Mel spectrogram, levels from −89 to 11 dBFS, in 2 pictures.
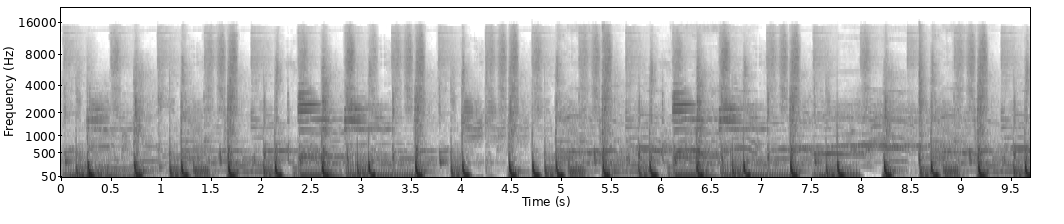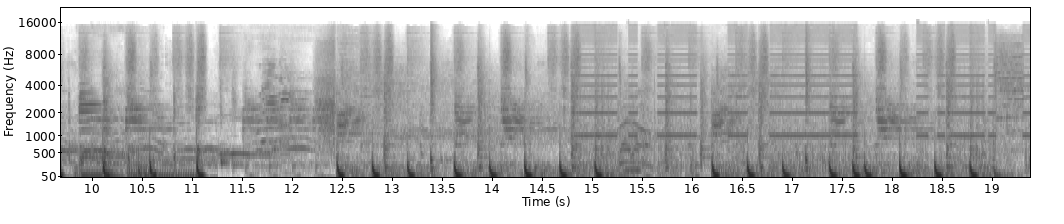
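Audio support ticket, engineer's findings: Computer activity noise, 14.79 s to end. Buzzing chirp near 1 kHz, about 10 dB below signal. CPU/GPU load shifting shared ground into audio path.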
